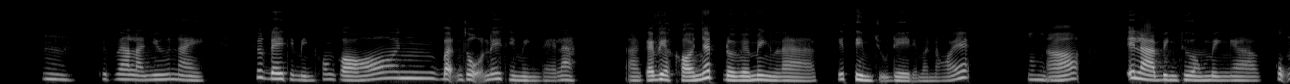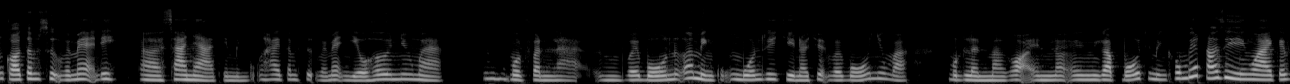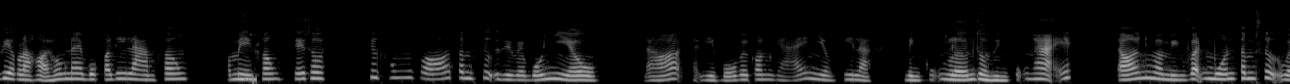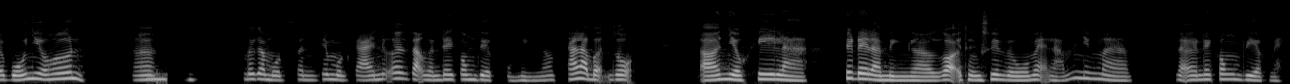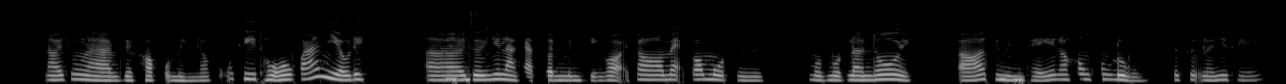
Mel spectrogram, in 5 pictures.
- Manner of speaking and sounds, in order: other background noise; tapping
- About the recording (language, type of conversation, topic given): Vietnamese, advice, Làm thế nào để duy trì sự gắn kết với gia đình khi sống xa nhà?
